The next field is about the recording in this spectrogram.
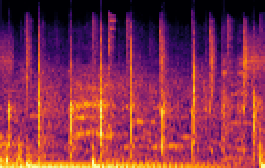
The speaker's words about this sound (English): Hey, Bearcat fans, can we all have a big round of applause for one of our Bearcat greats, AD Jackson, for coming in tonight? Thank you. And can we also have a round of applause for showing up another one of our Bearcat greats, Terrace Gibson?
